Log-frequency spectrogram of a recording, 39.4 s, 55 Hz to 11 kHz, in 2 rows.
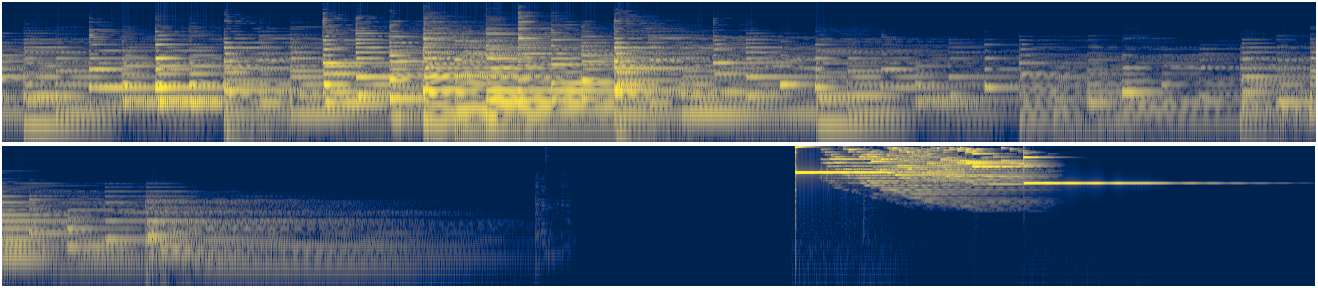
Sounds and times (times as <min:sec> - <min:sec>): Ding: 0:31.6 - 0:32.8, 0:35.0 - 0:39.4.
